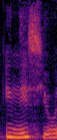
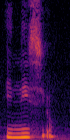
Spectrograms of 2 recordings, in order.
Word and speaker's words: início: So when he says, bem no início da história ocidental, he's saying at the beginning of Western history, this word início, it has a stress in the middle of the word, because, you know, you're supposed to put the most emphasis on the middle syllable, início.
